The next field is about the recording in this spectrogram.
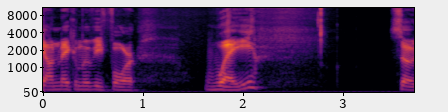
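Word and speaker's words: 为: Right, so this character Wei can also be pronounced Wei. It's both. So it depends on the context. Usually in the character Imwei, or the word Imwei, it's pronounced 4th tone, but sometimes people pronounce it Imwei. And if you're going to say Weila for something, for the purpose of Weila, that'll be 4th tone pretty much always.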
